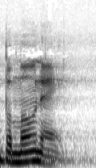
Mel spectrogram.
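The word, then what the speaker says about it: hupomone (ὑπομονή): H-Y-P-O, like hypodermic, and M-O-N-E. And the way it would have been pronounced originally in ancient Greek would have been, this would have been like a U sound, so it would have been hupomone.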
